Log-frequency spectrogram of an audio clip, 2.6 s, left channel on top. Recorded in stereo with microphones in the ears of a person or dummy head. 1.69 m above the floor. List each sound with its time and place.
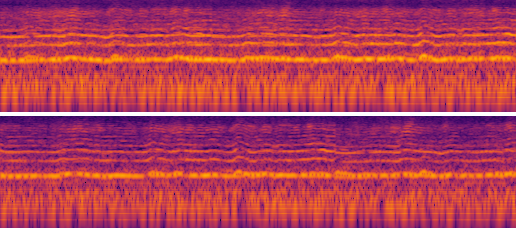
Only background noise.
